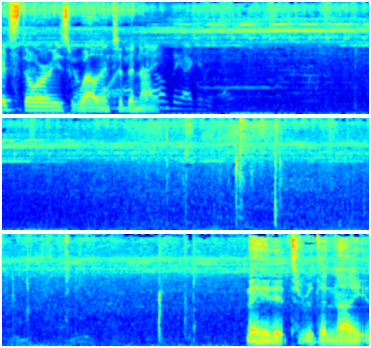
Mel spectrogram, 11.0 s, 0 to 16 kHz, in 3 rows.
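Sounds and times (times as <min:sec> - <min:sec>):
insect chorus drone: 0:00.0 - 0:11.0.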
